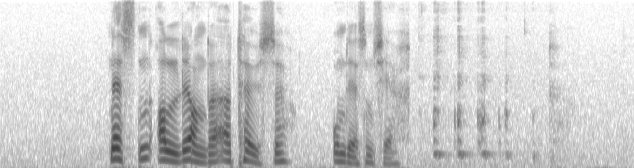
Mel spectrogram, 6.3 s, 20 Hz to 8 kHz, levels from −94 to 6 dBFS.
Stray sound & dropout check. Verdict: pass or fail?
fail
